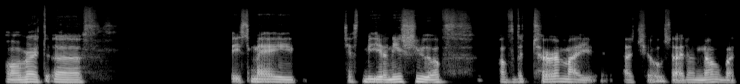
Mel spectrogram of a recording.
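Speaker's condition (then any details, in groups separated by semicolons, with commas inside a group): Stutter; stutter since toddler startled by big leashed dog, fluent in two languages before, childhood speech therapy; early 40s, about 40 years since onset, not the most severe but constantly on mind; fluctuates quite a lot, jaw moves when struggling to utter words, mistaken for drug use; repeated words, blocks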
